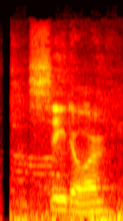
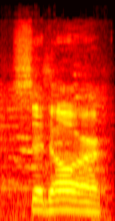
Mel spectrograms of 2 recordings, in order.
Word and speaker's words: Sedor: good question okay okay officially it's sea door okay like i see the door but um when i was in my 20s i went over to france there's a concierge and he um he pronounced it it was the first time i never corrected anybody okay cedar whatever but when i heard a french guy say sador i let that fly monsieur yeah so so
